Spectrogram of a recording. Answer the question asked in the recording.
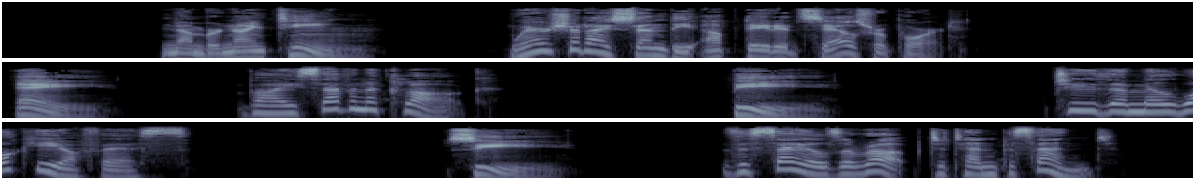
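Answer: B: To the Milwaukee office.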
